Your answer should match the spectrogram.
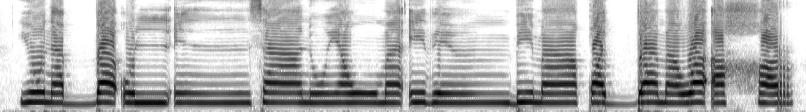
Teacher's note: کلمت وأخر میں یہاں بھی حرف الخاء کی تشدید کا دھیان رہے، خاء کو 2 حرف کے برابر ادا کریں گے · قاف کو ہم موٹی آواز میں ادا کریں گے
